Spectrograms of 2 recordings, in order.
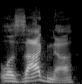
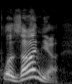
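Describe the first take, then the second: First: The G in the word is sounded. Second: The G in the word is silent. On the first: The speaker calls it wrong. "You don't say lasagna" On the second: The speaker calls it right. "It's like lasagna"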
